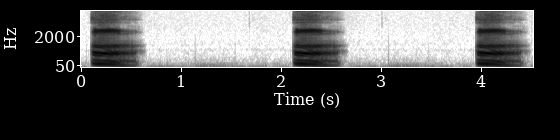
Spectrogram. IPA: ʌ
